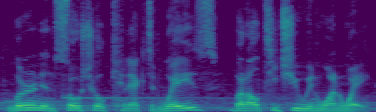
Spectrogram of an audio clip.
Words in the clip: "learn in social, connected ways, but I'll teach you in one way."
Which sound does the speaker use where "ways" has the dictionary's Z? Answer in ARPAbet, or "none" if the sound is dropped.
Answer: Z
